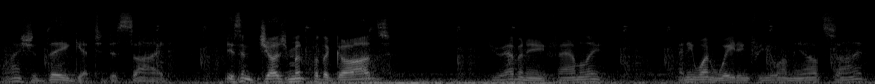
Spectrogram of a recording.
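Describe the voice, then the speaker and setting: An actor voicing an embittered, calculating rebel leader in prison in a video game, philosophical and quietly menacing. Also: male voice, on the low side, moderate pace, noisy background, close to an everyday voice. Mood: brooding, probing.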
